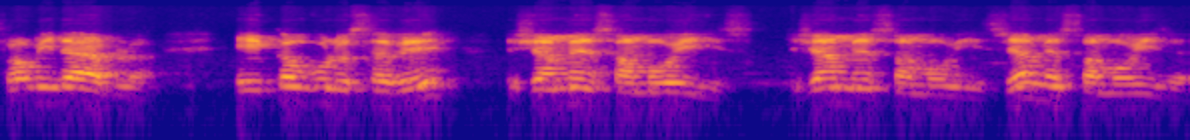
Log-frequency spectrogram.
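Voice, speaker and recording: A man hosting a studio interview on a web TV show, lively and playful with his guests. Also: a little high, measured pace, muffled recording, slight background noise. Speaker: TV show host.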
